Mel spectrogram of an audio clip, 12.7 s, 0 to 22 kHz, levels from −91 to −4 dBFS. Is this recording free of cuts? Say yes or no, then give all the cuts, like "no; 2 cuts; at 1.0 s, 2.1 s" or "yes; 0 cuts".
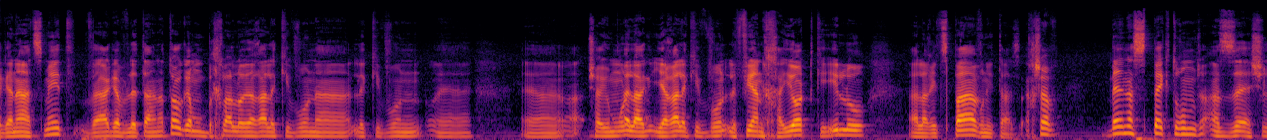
no; 3 cuts; at 5.9 s, 6.2 s, 9.8 s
